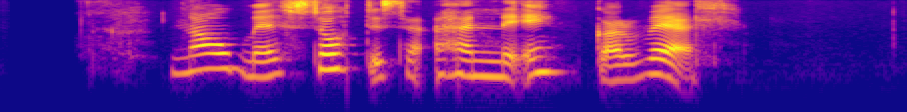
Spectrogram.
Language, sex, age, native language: Icelandic, female, 9, Icelandic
